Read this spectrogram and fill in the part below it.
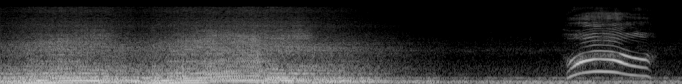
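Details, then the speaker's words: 1983 Chevy Scottsdale C10 half-ton squarebody, foot held on throttle: uneven lumpy running that sags as revs drop and wants to die at idle; owner suspects air-fuel mixture is off; oil pressure still good at 45–50. "she idles down she's gonna want to die anyways we'll shut her off"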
